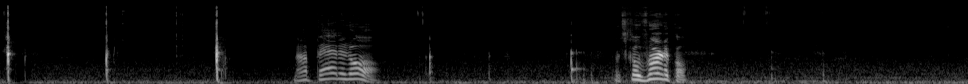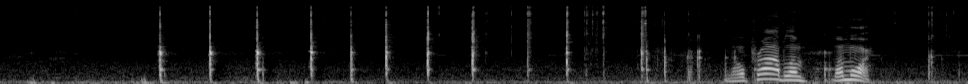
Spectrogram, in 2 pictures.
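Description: A wooden mallet knocks sharply on the back of a knife blade, splitting wood.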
